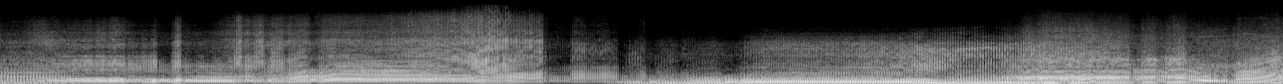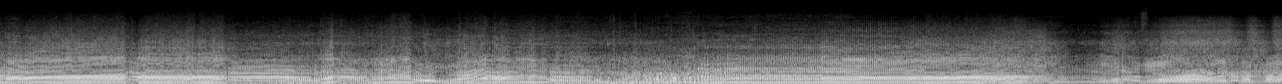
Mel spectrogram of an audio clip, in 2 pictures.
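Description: Off-road vehicle fitted with Obor Advent tires runs along a straightaway of hard-packed dirt, its engine droning and revving loudly and steadily throughout, with a brief dip in the middle before pulling hard again.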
